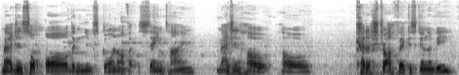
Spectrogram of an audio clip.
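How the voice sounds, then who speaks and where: A man's voice: mid-range voice, moderate pace, mellow, faint music behind. An American man teaching from the Bible in a casual, rambling way, often saying "you know". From United States. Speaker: street preacher.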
